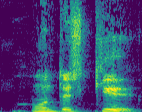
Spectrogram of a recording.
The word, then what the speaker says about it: Montesquieu: Montesquieu, así se pronuncia.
